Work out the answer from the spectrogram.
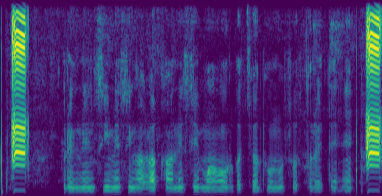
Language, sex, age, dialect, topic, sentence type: Hindi, female, 31-35, Marwari Dhudhari, agriculture, statement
